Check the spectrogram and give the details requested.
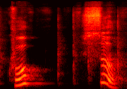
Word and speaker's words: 국수: 발음할 때 어떻게 발음해? 국수. 이렇게 발음하죠.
